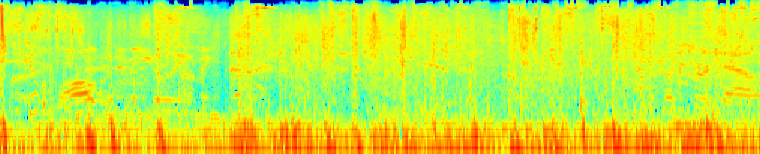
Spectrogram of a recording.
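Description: Overwatch gunfire on the Dorado map, dense continuous bursts of shots and impacts, loud and busy, with a voice talking over the game noise.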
